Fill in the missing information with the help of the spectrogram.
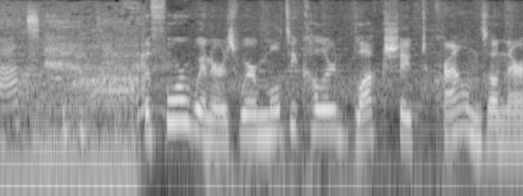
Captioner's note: crowd cheering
